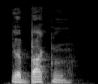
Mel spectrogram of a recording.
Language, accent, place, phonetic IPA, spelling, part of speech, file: German, Germany, Berlin, [ɡəˈbakən], gebacken, adjective / verb, De-gebacken.ogg
- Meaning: past participle of backen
